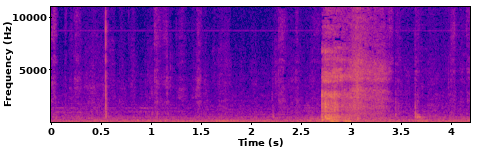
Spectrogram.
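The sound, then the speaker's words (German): Faint scratching of a pen writing a note on paper, with soft intermittent strokes and a brief, louder papery rustle partway through, all very quiet with no talk. “Du schreibst einen Zettel?”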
